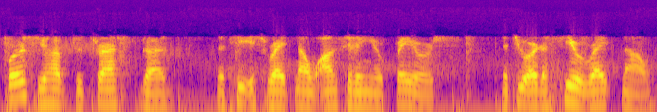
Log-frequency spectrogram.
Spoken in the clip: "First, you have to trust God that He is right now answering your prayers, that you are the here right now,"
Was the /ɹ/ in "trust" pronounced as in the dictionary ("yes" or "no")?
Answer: yes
